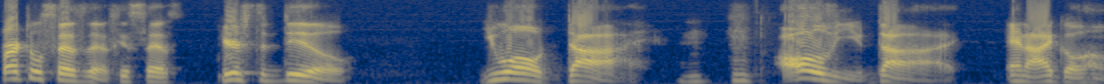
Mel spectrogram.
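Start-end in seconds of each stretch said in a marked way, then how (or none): 1.4-6.9 acted, slow, utterly dead-serious tone, no joking. Retelling what Bertolt says to Armin, imitating Bertolt's dead-serious tone. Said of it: "And he was dead serious".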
